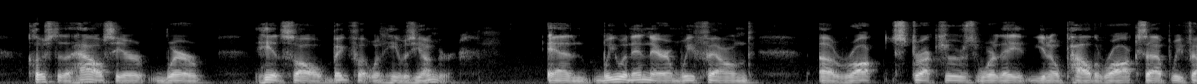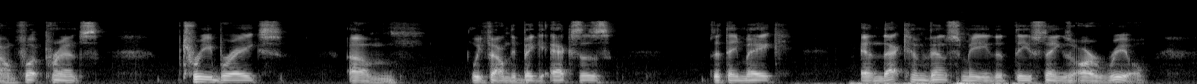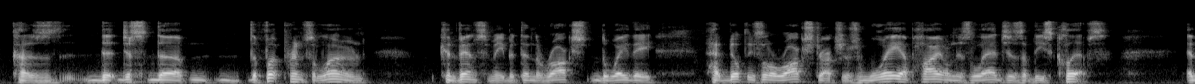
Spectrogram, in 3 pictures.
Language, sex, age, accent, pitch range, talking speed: English, male, 50-69, American, 85-105 Hz, 145 wpm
